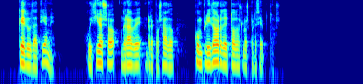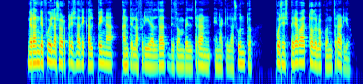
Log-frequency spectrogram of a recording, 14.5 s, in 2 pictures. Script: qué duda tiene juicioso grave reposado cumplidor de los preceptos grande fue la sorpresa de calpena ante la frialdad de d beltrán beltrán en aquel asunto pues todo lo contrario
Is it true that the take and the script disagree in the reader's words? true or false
true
